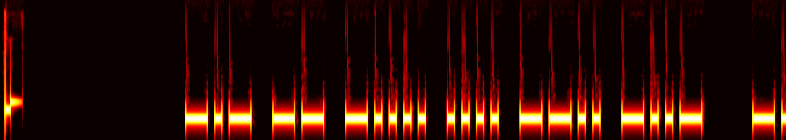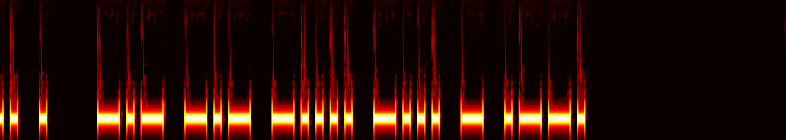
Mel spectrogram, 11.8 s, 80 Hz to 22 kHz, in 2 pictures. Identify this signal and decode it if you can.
Morse code, heard as a keyed tone, about 22 wpm, 700 Hz. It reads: KM6HZX DE KK6BTP
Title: USA Callsign DE Callsign 22wpm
